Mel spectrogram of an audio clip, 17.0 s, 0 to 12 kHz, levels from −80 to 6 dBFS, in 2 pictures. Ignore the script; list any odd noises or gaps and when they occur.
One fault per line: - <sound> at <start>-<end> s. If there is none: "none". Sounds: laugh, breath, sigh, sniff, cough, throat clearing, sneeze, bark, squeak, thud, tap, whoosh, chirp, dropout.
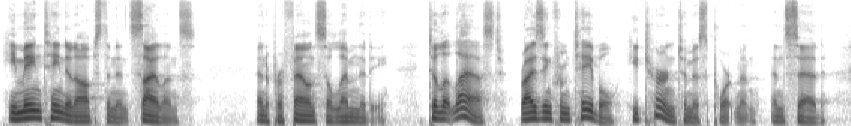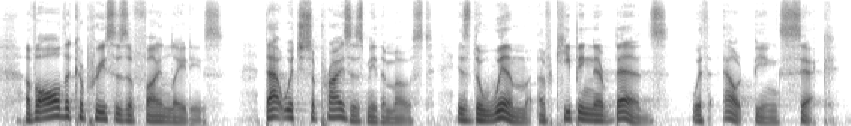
none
